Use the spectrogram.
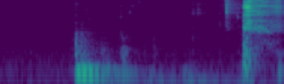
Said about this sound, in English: Oh, God. You make me choke on my God. My coffee. Where's my cough button?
